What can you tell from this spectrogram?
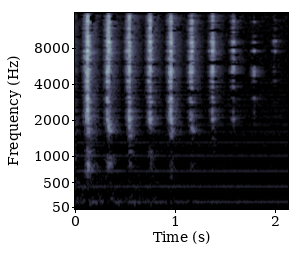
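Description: A rapid run of about ten crisp, evenly spaced ticks, like a clock ticking fast, gradually fading away over two seconds with no voices.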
